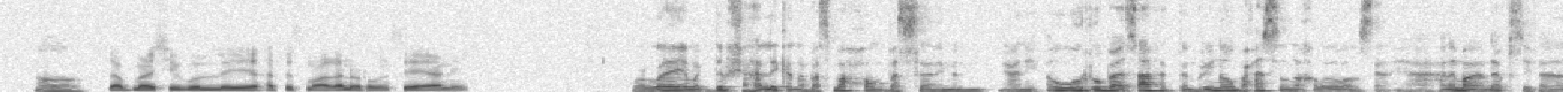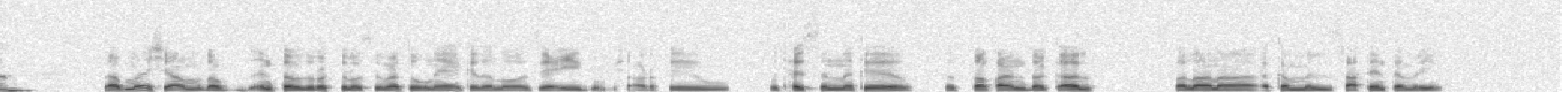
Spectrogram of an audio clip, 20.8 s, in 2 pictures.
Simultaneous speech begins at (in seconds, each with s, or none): none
